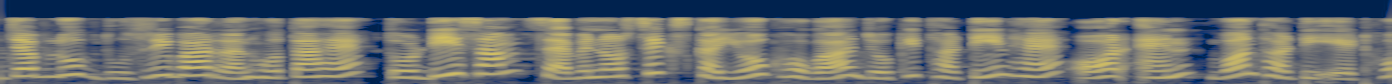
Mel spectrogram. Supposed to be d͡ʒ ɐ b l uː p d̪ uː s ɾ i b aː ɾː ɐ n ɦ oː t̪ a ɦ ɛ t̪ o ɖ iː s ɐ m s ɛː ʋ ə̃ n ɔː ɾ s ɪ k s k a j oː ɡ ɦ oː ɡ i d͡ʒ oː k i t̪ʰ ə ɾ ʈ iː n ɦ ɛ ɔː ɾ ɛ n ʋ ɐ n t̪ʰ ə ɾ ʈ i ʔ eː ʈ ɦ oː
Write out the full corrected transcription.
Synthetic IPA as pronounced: d͡ʒ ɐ b l uː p d̪ uː s ɾ i b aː ɾː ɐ n ɦ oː t̪ a ɦ ɛ t̪ o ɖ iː s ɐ m s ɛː ʋ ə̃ n ɔː ɾ s ɪ k s k a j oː ɡ ɦ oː ɡ a d͡ʒ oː k i t̪ʰ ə ɾ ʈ iː n ɦ ɛ ɔː ɾ ɛ n ʋ ɐ n t̪ʰ ə ɾ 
